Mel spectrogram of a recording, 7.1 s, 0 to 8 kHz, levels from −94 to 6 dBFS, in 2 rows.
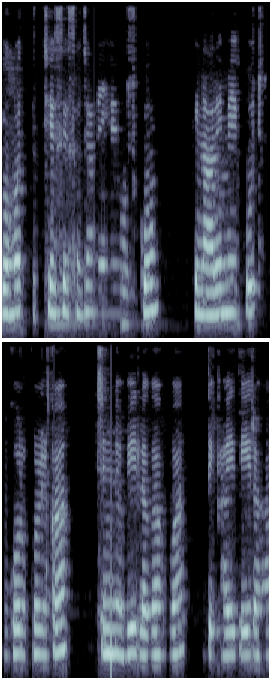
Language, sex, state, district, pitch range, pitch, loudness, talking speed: Hindi, female, Chhattisgarh, Balrampur, 210-235 Hz, 225 Hz, -23 LUFS, 150 wpm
